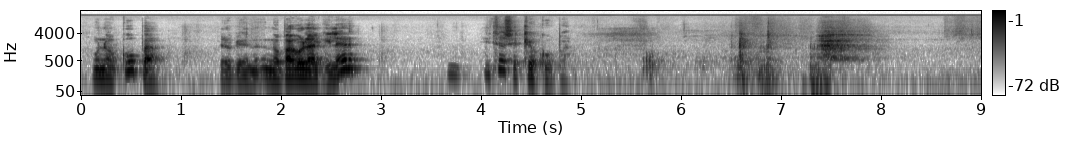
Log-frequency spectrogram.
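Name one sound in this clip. An older man speaks calmly.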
